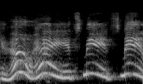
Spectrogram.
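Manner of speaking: high, bouncy dog voice; happy dog voice. Retold or imitated. Stray dog greeting her, high and carefree.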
